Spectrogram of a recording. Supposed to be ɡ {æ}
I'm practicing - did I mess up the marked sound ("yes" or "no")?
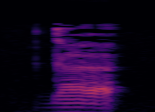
no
